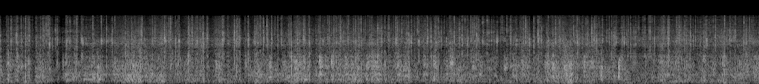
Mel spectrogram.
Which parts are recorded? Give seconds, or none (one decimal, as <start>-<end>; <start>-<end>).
1.1-4.8; 5.2-6.0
